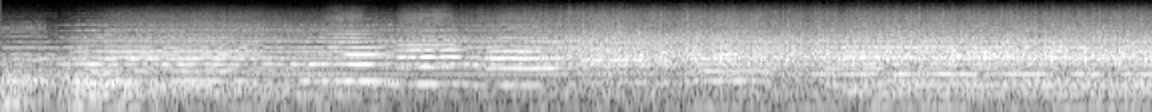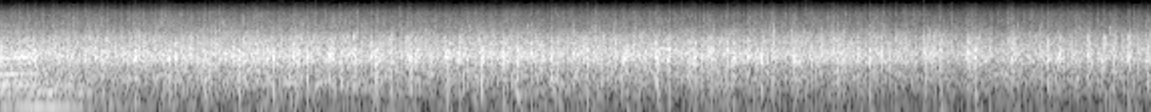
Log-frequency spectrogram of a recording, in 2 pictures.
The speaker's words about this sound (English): Well-deserved applause for an exciting performance by our two stars, Alan Ladd and Veronica Lake. And here they are, back at the footlights for a curtain call.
